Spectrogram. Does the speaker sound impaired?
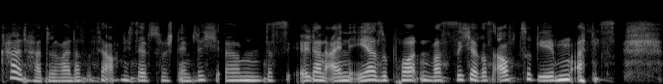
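Yes: cleft palate; congenital.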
